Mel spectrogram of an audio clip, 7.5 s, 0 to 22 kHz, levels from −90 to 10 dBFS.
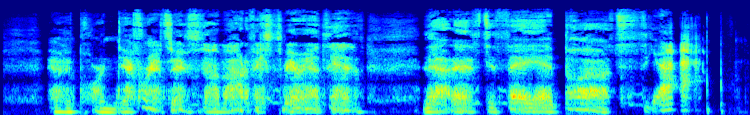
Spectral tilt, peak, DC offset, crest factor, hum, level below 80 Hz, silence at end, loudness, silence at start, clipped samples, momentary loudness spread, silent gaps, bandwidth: -2.5 dB/octave; -8 dBFS; under 0.1%; 22 dB; none; -64 dBFS; 0.4 s; -27 LUFS; 0.1 s; under 0.1%; 12 LU; none; 16 kHz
